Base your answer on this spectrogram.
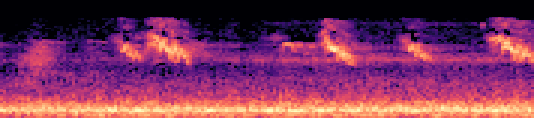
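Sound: sparrows chirping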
